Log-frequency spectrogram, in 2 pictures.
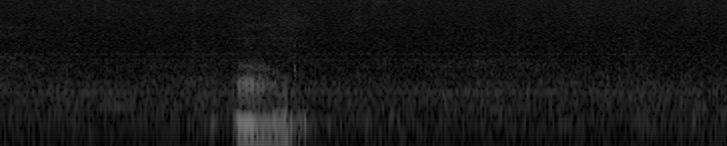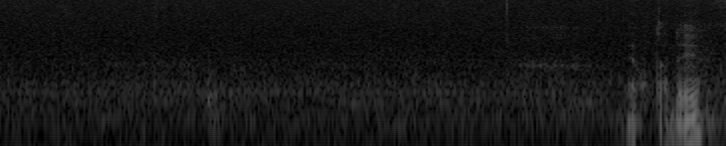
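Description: Laptop keys click as a man types.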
